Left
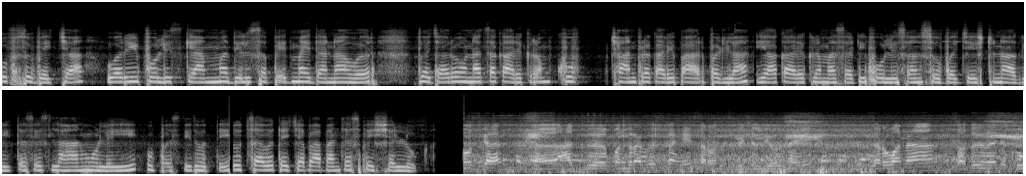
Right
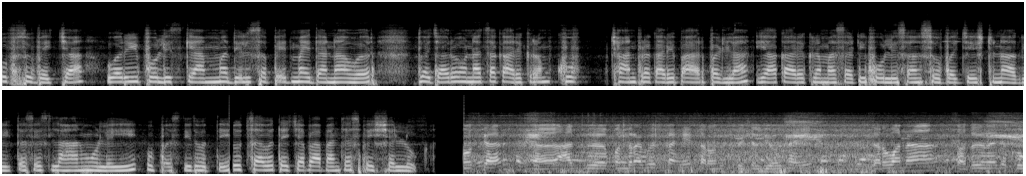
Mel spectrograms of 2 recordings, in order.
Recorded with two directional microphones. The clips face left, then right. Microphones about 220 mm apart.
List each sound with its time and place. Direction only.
0.2 s a woman's voice: 45° right (ahead or behind)
15.0 s speech: 15° left (ahead or behind)
18.9 s speech: 10° left (ahead or behind)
